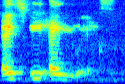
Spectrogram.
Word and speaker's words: Heaux: How you pronounce Heaux? Ho. H-U-X? Heaux. H-E-A-U-X. Yeah.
